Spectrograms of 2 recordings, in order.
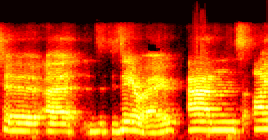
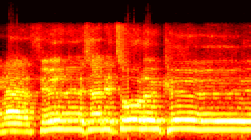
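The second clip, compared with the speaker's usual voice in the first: put-on resounding, deep, slow Scandinavian-style voice, drawn-out okay; 5 dB louder than usual. Talking about Wim Hof's breathing sessions, doing a Wim Hof impression with a resounding deep Scandi voice. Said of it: "resounding deep, you know, sort of, like, Scandi kind of voice".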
